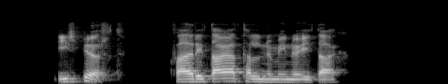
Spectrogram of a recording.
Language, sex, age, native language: Icelandic, male, 20-29, Icelandic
